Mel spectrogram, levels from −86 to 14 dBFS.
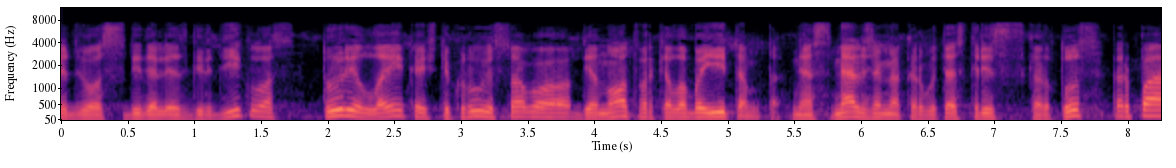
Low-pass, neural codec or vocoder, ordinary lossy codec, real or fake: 7.2 kHz; codec, 16 kHz, 4 kbps, FreqCodec, larger model; MP3, 48 kbps; fake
